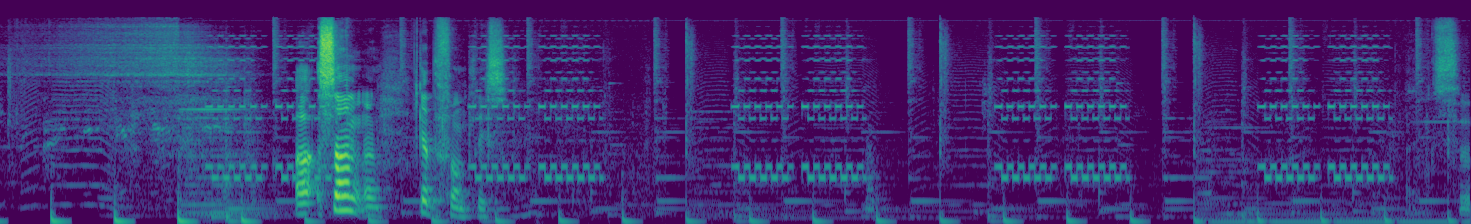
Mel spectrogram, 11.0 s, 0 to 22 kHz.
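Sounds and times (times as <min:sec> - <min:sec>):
phone ringtone beeping melody: 0:01.5 - 0:02.6, 0:03.5 - 0:04.6, 0:05.5 - 0:06.6, 0:07.4 - 0:08.6, 0:09.4 - 0:10.5.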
